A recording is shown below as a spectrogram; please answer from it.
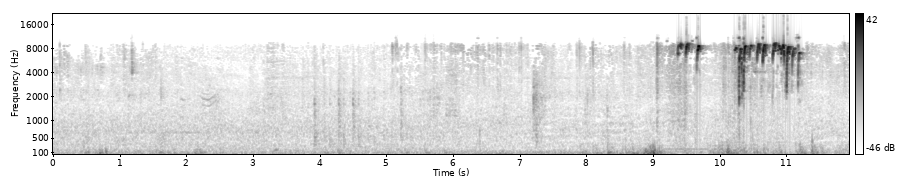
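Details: South American coati (Nasua nasua) screaming: after a long stretch of low rumbling background noise, a cluster of sharp, very high-pitched squeaky bursts erupts near the end, several short shrill notes in quick succession.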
